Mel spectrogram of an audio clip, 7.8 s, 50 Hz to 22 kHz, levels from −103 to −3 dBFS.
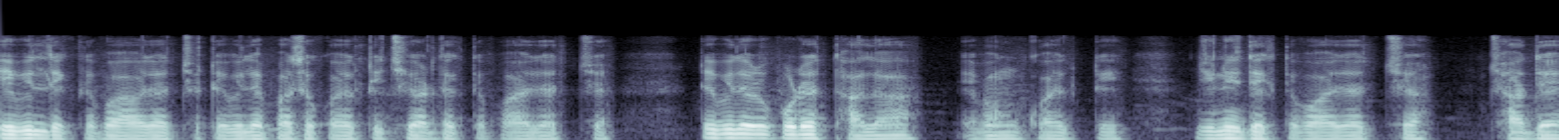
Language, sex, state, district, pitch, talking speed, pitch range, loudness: Bengali, male, West Bengal, Jhargram, 95 Hz, 160 wpm, 90-100 Hz, -20 LUFS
